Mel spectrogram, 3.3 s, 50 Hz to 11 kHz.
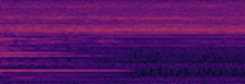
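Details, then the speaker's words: Power Macintosh 7200 hard drive transplanted into a 6100: steady whine with low hum fades out in under two seconds; drive spins up then spins down and is not recognized, possibly already broken. "so the hard drive seems to be oh no see did you hear that it's spun down yep I'm afraid it spins up but then it just spins down it's not able to be recognized"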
